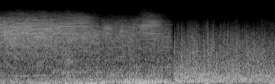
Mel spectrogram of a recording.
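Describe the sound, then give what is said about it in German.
A loud sci-fi spaceship battle explosion: a dense, roaring blast that rumbles continuously for nearly three seconds, its hiss shifting and darkening partway through, with no voices. “Auch bei Raumschiff Enterprise macht der Weltraum Krach.”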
